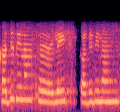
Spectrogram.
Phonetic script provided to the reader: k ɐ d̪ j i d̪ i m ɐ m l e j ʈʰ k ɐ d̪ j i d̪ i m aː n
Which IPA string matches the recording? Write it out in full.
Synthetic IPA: k ɐ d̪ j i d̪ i n ɐ m l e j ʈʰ k ɐ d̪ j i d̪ i n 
